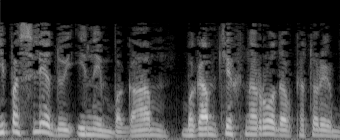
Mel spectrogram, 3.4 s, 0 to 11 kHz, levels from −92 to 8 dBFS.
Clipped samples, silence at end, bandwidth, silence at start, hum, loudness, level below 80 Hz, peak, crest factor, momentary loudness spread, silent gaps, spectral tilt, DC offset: under 0.1%; 0 s; 6.6 kHz; 0 s; none; -24 LUFS; -52 dBFS; -4 dBFS; 18 dB; 6 LU; none; -7.5 dB/octave; under 0.1%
